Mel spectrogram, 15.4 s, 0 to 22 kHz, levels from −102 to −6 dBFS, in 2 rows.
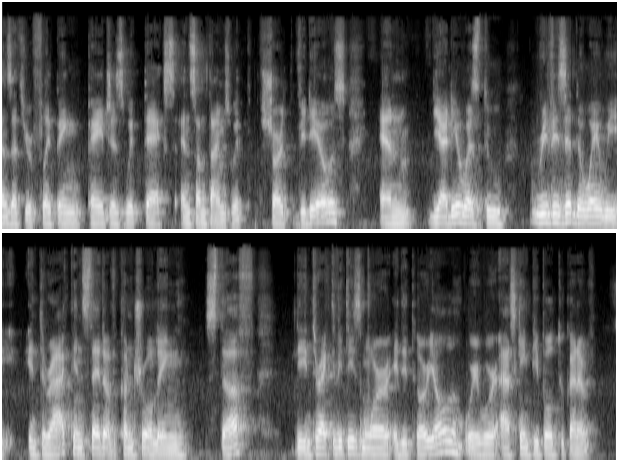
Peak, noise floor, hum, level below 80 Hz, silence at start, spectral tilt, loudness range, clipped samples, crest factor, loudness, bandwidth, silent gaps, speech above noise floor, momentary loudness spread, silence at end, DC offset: -4 dBFS; -53 dBFS; none; -54 dBFS; 0 s; -6.5 dB/octave; 3 LU; under 0.1%; 16 dB; -20 LUFS; 16.5 kHz; none; 33 dB; 9 LU; 0.3 s; under 0.1%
